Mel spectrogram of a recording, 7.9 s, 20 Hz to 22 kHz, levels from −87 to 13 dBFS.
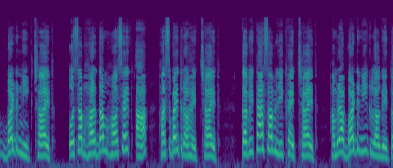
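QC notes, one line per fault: throughout: HE-AAC compression, plainly audible. The treble sounds synthetic, and sibilants come out gritty and metallic because the upper bands are likely rebuilt by spectral band replication rather than coded directly. Copied lower harmonics fail to line up above the crossover. The damage is consistent with a bitrate near 20 kbps. A spectrogram shows nothing above 14.9 kHz, with a blocky, repeated-looking texture in the top bands instead of natural harmonic detail.
5.67–5.71 s: pre-echo. A short hiss rises about 49 ms ahead of a sharp speech onset, and the attack itself sounds softened and smeared. The codec spread quantisation noise across the whole transform block, so noise sized for the loud attack leaked into the quiet moment before it. On a spectrogram this appears as a broadband smudge preceding the onset. The waveform shows low-level fuzz where near-silence should sit.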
